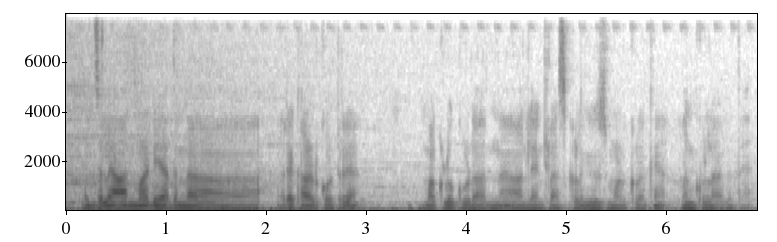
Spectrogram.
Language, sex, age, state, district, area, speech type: Kannada, male, 30-45, Karnataka, Mysore, urban, spontaneous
